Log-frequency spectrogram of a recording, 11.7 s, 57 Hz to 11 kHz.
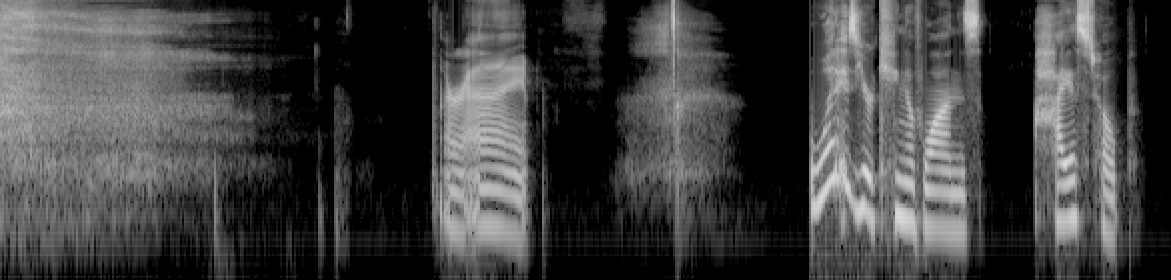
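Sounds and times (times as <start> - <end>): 
deep exhale during a guided breathing exercise: 0.0 - 2.7
speech: 4.4 - 5.3, 8.2 - 11.4.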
